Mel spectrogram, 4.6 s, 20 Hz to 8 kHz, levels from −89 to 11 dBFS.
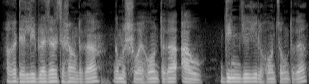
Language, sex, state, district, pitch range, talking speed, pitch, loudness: Wancho, male, Arunachal Pradesh, Longding, 110-125 Hz, 195 wpm, 120 Hz, -19 LUFS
